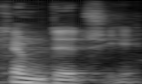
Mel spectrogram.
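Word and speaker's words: Nkemdiche: Robert Kemdichi. I'm pretty sure the N is silent, so I'm going to go with that.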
